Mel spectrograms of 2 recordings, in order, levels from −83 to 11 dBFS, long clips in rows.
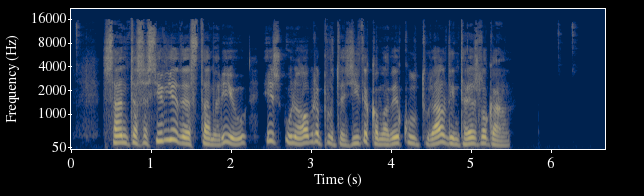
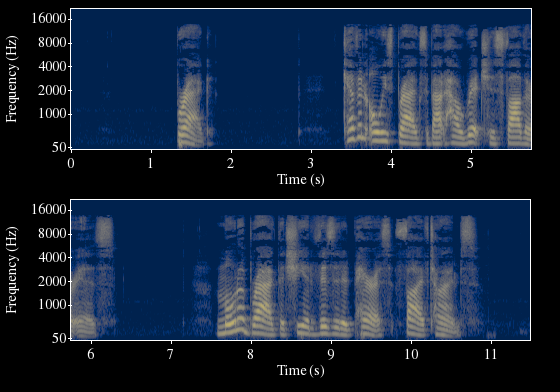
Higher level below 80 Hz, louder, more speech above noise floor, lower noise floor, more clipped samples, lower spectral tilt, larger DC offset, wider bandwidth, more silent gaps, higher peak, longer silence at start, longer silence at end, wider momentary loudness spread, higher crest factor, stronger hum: first, -64 dBFS vs -72 dBFS; about the same, -20 LUFS vs -22 LUFS; first, 58 dB vs 49 dB; first, -77 dBFS vs -71 dBFS; neither; first, -4.5 dB/octave vs -3 dB/octave; neither; first, 16.5 kHz vs 14 kHz; neither; about the same, -2 dBFS vs -4 dBFS; second, 0.4 s vs 1.35 s; first, 1.2 s vs 0.7 s; about the same, 9 LU vs 10 LU; about the same, 18 dB vs 22 dB; neither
